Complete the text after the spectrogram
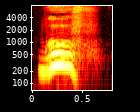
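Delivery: loud, booming woof; big breath, then bark it out loud; explosive loud bark; huge dog woof. A narrator's reading. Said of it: "They went, take a deep breath".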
